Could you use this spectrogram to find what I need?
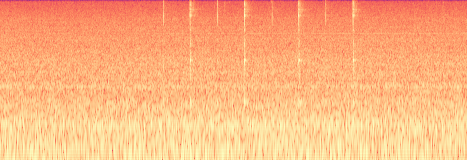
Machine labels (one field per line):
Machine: valve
